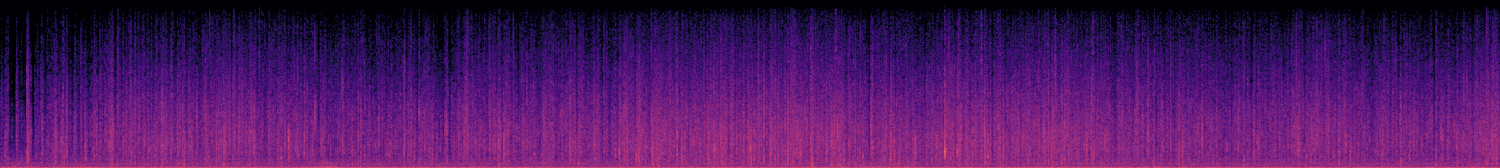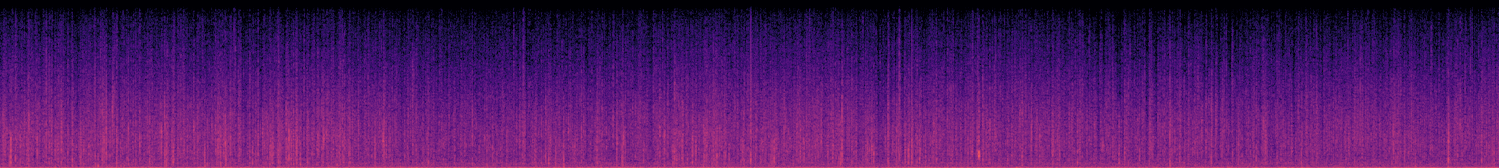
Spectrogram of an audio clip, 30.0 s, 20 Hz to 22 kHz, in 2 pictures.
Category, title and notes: Soundscapes > Nature
Hail and Snow on Tent
This is a recording of a snowstorm from within a tent at base camp on Toubkal, Morocco. The equipment used was a pair of Primo EM272s slung from the washing line just below the ceiling of the tent and recorded into a Zoom F3. Recording made 13th - 14th May, around midnight. The intensity of the storm ebbs and flows with greatest intensity near the start. Other sounds heard are the wind flapping the walls of the tent and the roar of the nearby river in the Mizane Valley (Oued Rheraya). Voices heard are some noisy Lithuanians in a neighbouring camp. There are also occasional voices speaking Arabic. This was recorded during the night so I'm afraid I fell asleep during the recording and some of that is heard - I don't snore though. The picture shown is from the tent earlier in the day before the snowing started.
snow, weather, snowstorm, hailstones, campsite, tent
